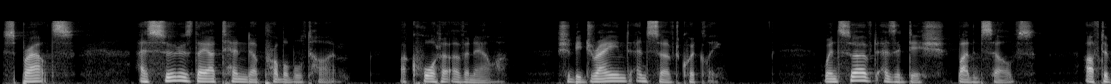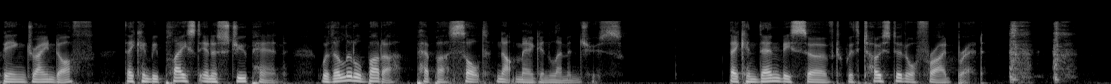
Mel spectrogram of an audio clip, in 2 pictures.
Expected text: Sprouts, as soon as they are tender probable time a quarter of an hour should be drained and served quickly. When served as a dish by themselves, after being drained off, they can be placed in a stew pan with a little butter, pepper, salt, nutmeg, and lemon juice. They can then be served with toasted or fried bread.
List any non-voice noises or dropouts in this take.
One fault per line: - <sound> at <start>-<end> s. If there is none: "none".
- cough at 21.2-21.9 s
